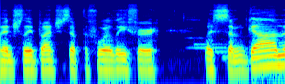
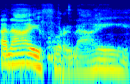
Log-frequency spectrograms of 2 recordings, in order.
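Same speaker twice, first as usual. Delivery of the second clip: put-on pirate voice and accent. Redoing the leprechaun's line after another tried: put-on pirate voice. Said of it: "He's a pirate now".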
